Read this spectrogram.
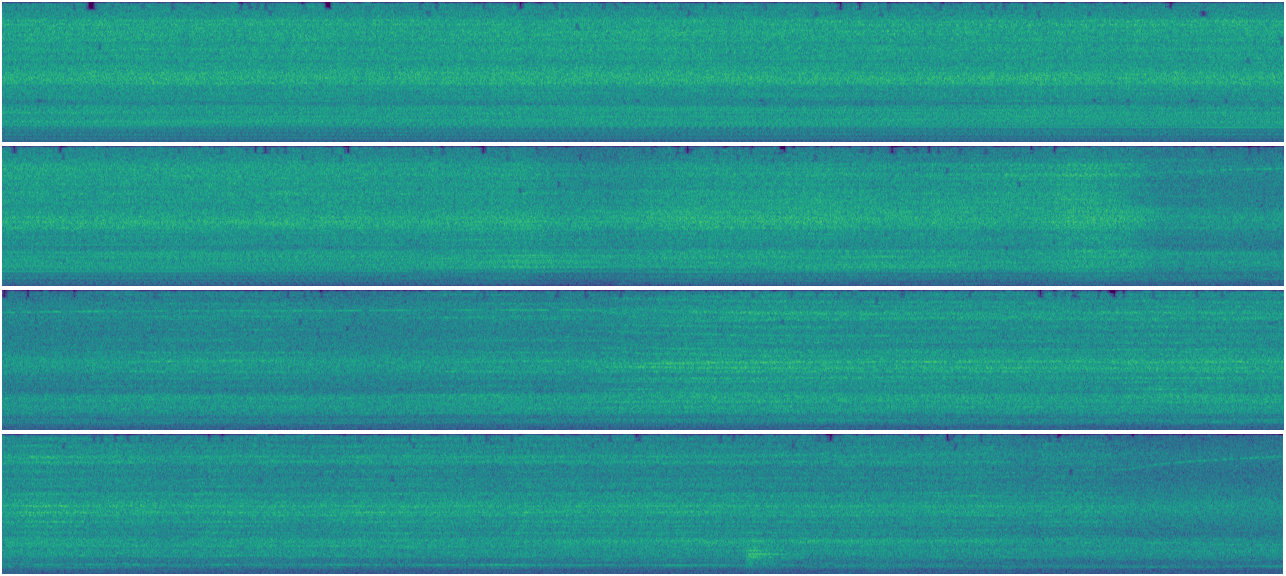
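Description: A stone-cutting saw whines and grinds steadily, echoing under a metal roof.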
